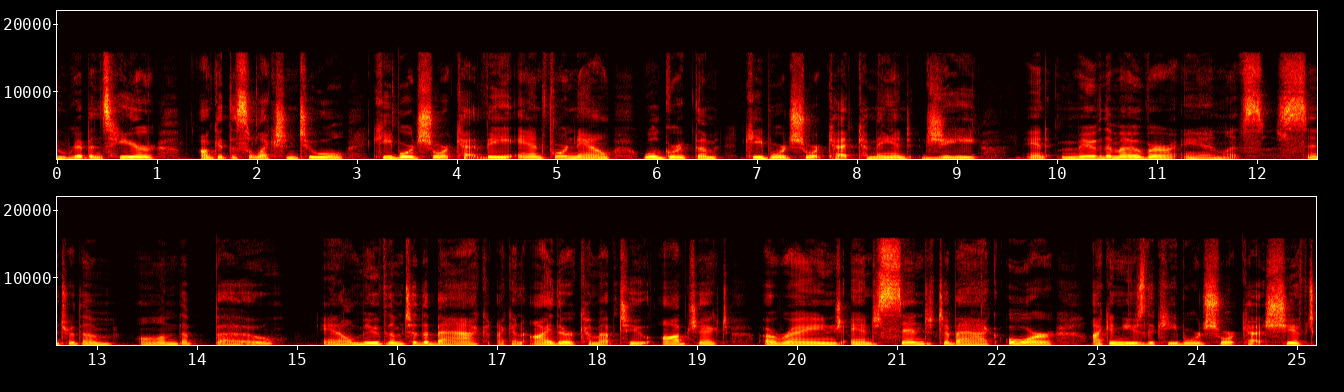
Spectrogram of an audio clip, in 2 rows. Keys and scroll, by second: 1.3 v, 5.7 ctrl+g, 22.8 shift+super+[.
